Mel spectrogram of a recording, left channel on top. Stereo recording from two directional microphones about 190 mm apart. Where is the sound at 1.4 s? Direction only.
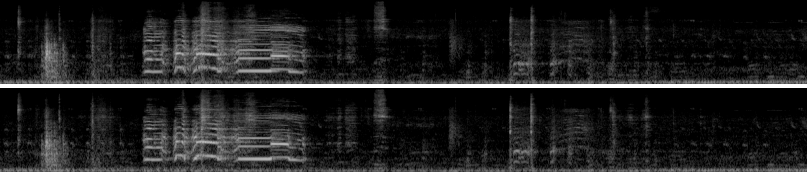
25° left (ahead or behind).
